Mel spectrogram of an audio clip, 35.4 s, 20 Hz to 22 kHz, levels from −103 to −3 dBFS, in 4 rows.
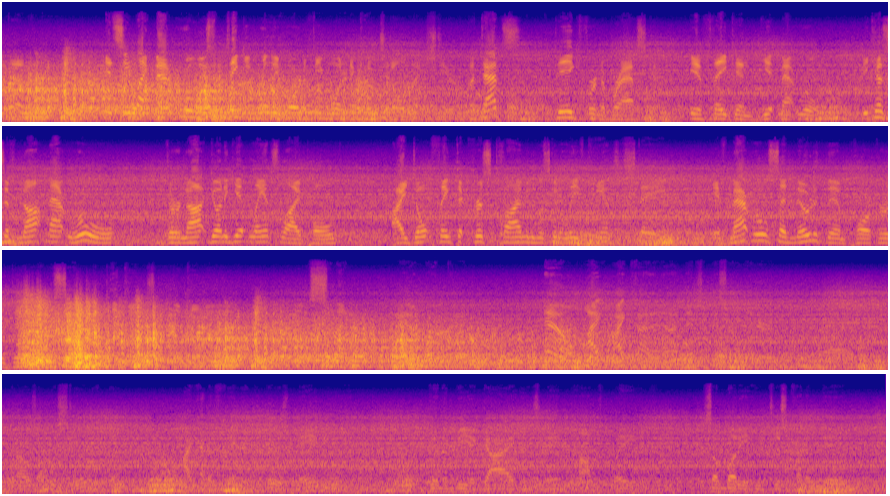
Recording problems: rain or running water; very loud; throughout; 5 dB above the speech

